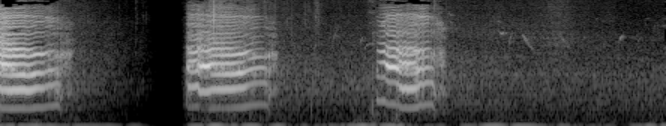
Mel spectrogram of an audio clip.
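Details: Three quick meows from a street cat in under four seconds, the second and third longer and more insistent, followed by faint murmuring background noise and the onset of another call.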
